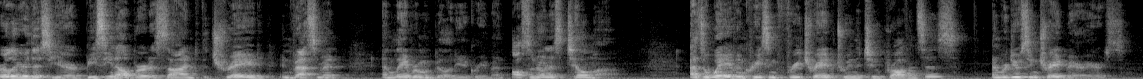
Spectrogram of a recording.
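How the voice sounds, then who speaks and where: Over noticeable background noise, a man speaks at a fairly quick pace in a fairly high voice with very wide pitch swings. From Calgary, Alberta, Canada. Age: 20s. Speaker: political contest entrant. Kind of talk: prepared policy speech to camera.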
